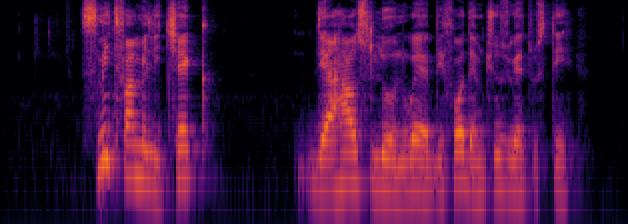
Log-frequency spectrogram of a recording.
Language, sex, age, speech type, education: Nigerian Pidgin, male, 15-29, spontaneous, tertiary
